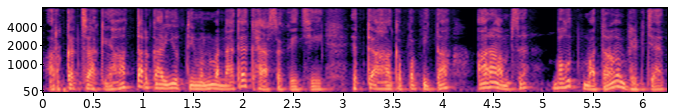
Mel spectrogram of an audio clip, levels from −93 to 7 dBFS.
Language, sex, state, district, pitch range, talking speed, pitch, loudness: Maithili, male, Bihar, Purnia, 105-150 Hz, 210 wpm, 120 Hz, -14 LUFS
